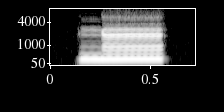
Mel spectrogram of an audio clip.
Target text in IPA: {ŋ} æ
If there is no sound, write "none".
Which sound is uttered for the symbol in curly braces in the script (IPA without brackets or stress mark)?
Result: ŋ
